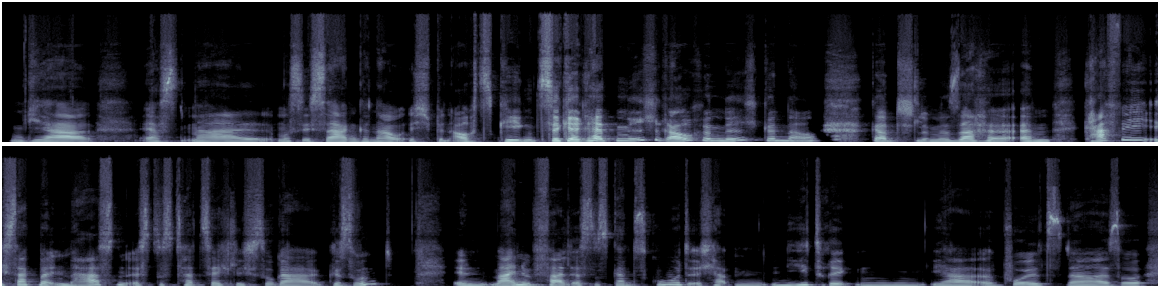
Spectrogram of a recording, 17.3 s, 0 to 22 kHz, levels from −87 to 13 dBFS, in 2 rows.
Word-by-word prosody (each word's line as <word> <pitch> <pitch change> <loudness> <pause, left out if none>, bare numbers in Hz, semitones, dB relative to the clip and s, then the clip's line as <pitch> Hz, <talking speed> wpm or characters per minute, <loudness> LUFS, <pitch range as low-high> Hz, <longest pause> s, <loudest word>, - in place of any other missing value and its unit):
Ja, 195 -2 +3 0.3
erst 195 +7 -3
mal 180 -4 -3
muss 200 -2 -7
ich 185 0 -3
sagen, 185 0 +2
genau, 175 +1 -3
ich 170 0 -8
bin - - -8
auch 180 +1 +2
ze 180 - -6
gegen 195 -2 +2
Zigaretten. 275 +4 +8
Ich 405 +9 -2
rauche 285 +6 +5
nicht, 280 +9 -2
genau. 285 -3 -3 0.4
Ganz 220 -3 +1
schlimme 205 -2 -5
Sache. 225 0 +2
Ähm, 210 +1 +1 0.2
Kaffee, 390 -3 +3
ich 210 - -2
sage 255 0 +1
mal, 230 -2 +1
in 210 - -3
Maßen 245 +8 -1
ist 215 -3 -8
es 220 0 -9
tatsächlich 220 0 -6
sogar 185 -1 -4
gesund. 220 - -6 0.5
In 195 0 -4
meinem 230 +8 +4
Fall 225 -3 0
ist 210 0 -6
es 215 0 -8
ganz 205 -1 -6
gut. 275 +1 -3
Ich - - -6
habe 200 -1 -7
'n 190 -1 -10
niedrigen, 180 -4 -4
ja, 175 0 -3
äh, 170 - -6
Puls, 205 +4 -2
ne? 195 +1 -2
Also, 185 -2 -2
205 Hz, 165 wpm, -24 LUFS, 185-240 Hz, 0.5 s, Zigaretten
